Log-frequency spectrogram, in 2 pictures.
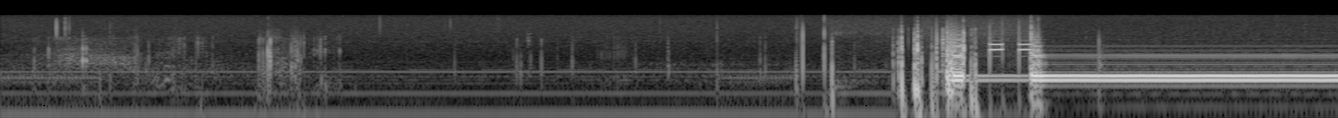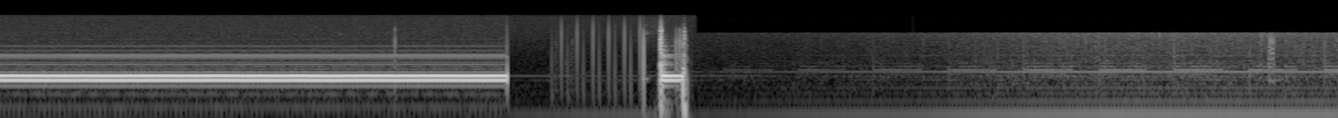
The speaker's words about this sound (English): Let's leave the Trinity Step for a minute and drive to another Atlanta neighborhood. I won't tell you which one it is, but let's walk up to this payphone here, drop a dime in, get a dial tone, and dial one digit.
